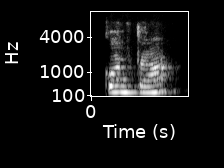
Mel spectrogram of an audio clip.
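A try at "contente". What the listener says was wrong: Content, con la T marcada.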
